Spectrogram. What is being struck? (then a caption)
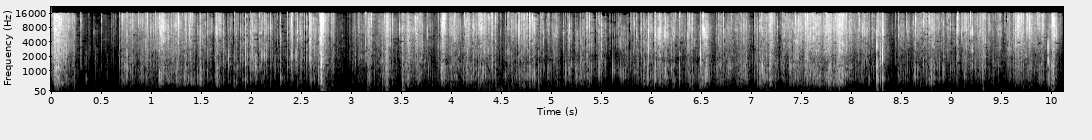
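Cellophane wrapper on a paper notebook. A kraft paper notebook wrapped in clear cellophane is tilted in the hands while long black nails squeeze and crinkle the plastic wrapper. The result is a steady stream of bright, crisp crinkling and crackling for about ten seconds, with a few sharper snaps along the way and almost no low end.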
